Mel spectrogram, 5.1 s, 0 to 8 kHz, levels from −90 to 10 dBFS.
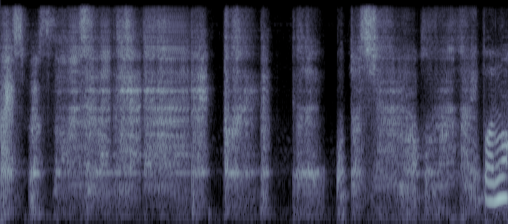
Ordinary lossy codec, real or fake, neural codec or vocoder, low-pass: none; fake; codec, 16 kHz in and 24 kHz out, 0.6 kbps, FocalCodec, streaming, 2048 codes; 7.2 kHz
